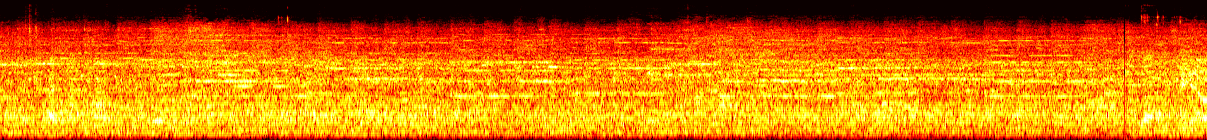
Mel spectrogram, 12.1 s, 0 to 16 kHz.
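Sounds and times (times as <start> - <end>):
indistinct crowd chatter: 0.0 - 12.0.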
